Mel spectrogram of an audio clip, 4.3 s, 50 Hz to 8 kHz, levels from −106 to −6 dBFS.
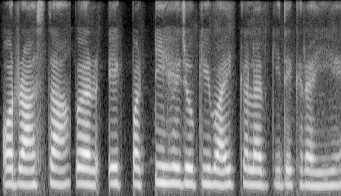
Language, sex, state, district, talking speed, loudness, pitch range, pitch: Hindi, female, Bihar, Darbhanga, 195 wpm, -19 LUFS, 220-240 Hz, 230 Hz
